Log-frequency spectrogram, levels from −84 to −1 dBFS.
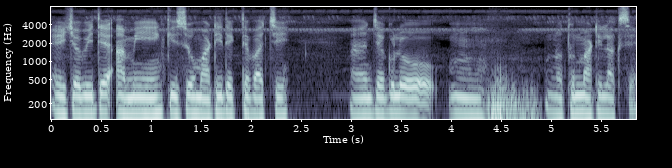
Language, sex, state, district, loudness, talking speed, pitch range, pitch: Bengali, male, Assam, Hailakandi, -17 LUFS, 110 wpm, 130-135 Hz, 130 Hz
